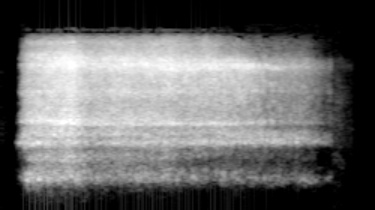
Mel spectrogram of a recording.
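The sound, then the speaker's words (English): A person breathes deeply through the mouth in a long, airy, hissing breath that holds steady for about three seconds before tapering off, heard alone. “And one more inhale through our mouth.”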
